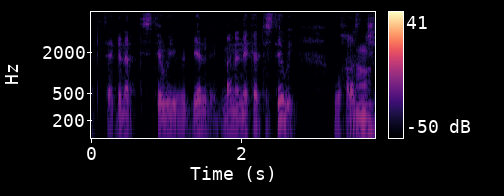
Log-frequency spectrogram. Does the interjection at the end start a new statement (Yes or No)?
No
